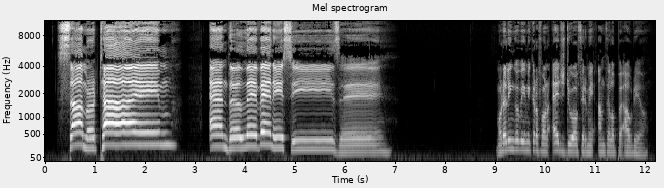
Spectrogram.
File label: Vocal - R121 BiDirect - Edge modelled - Low; bidirectional (osmička); edge duo srovnavaci test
